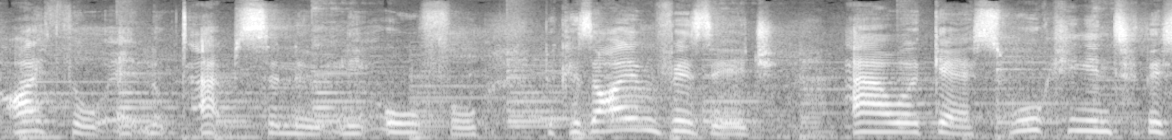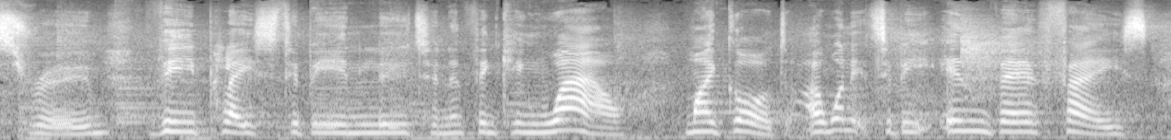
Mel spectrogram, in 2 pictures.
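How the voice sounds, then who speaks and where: A woman's voice: on the high side, moderate pace. A middle-aged woman speaking emphatically and dramatically in a documentary interview. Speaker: hotel owner. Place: large bare room under renovation. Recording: prominent music under the speech.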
